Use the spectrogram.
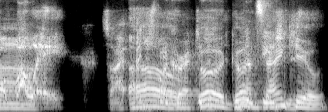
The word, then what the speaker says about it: Huawei: or something like that they're like it's called huawei sorry good good thank you thank you i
